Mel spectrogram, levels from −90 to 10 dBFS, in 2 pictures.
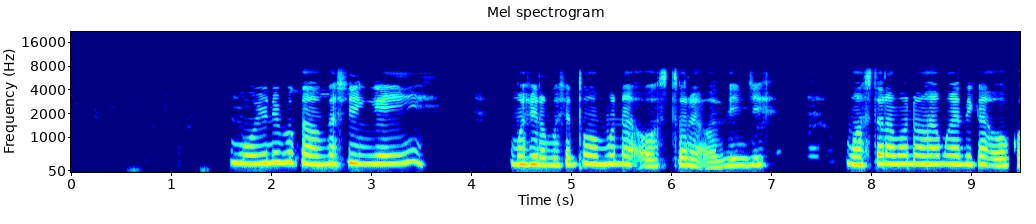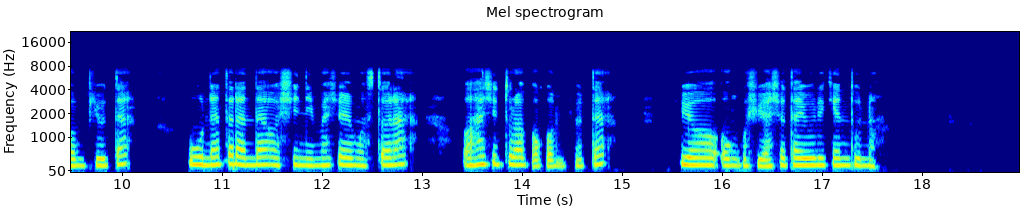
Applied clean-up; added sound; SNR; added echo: none; none; none; none.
